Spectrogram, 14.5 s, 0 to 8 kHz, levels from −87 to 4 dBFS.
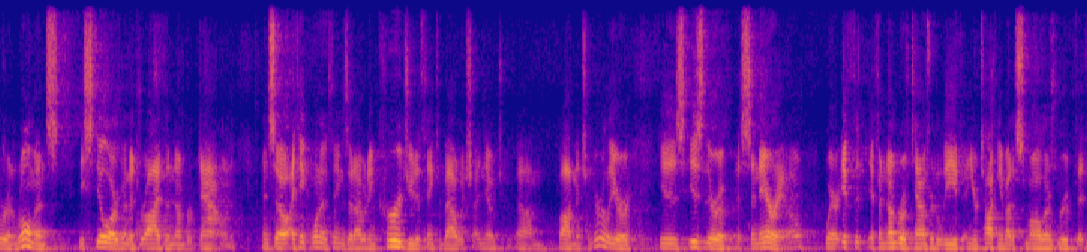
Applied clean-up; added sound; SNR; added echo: neural separator model SepFormer DNS4.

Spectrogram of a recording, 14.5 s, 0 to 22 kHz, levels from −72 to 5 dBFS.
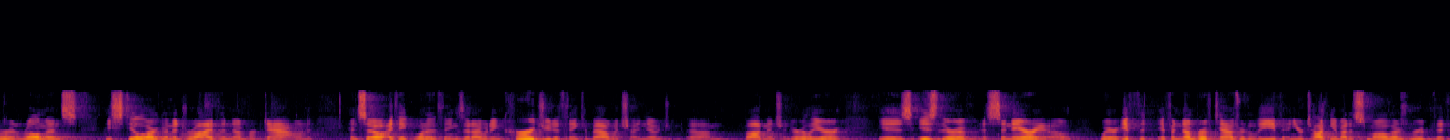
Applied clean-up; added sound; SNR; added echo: none; none; none; none.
